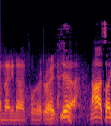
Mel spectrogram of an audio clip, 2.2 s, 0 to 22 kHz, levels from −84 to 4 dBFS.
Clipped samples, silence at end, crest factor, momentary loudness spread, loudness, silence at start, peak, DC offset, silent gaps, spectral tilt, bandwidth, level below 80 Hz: under 0.1%; 0 s; 18 dB; 10 LU; -20 LUFS; 0 s; 0 dBFS; under 0.1%; none; -4 dB/octave; 11 kHz; -62 dBFS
